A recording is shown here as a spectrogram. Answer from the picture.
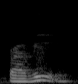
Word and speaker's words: Ravi: It's pronounced Ravi, but it's spelled like this. So can you think what a lot of Americans are going to say? Not Ravi, but Ravi. So my first name is pronounced Ravi with a soft Ra and a strong V. In Sanskrit, it means the sun. In America, people call me Ravi with a stress on the first syllable.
